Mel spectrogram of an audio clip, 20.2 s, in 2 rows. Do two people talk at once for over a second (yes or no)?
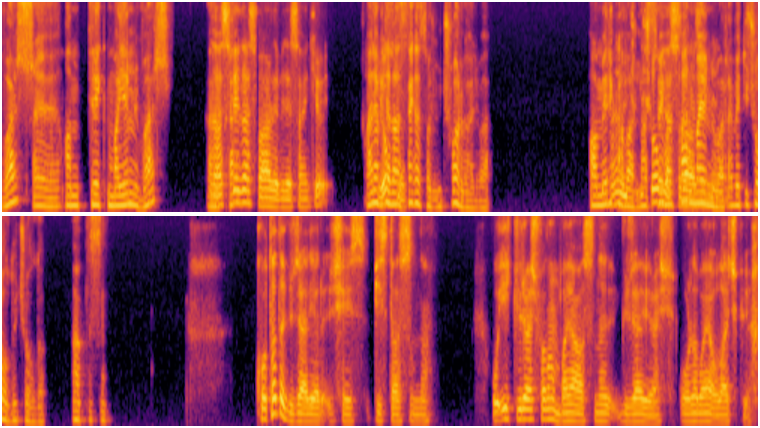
yes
